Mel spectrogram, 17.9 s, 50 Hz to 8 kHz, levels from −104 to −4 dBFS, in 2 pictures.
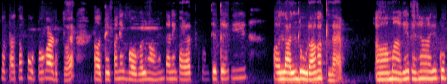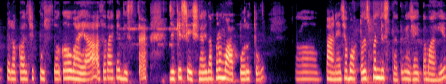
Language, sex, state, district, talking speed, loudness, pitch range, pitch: Marathi, female, Maharashtra, Dhule, 130 wpm, -17 LUFS, 230-260 Hz, 245 Hz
